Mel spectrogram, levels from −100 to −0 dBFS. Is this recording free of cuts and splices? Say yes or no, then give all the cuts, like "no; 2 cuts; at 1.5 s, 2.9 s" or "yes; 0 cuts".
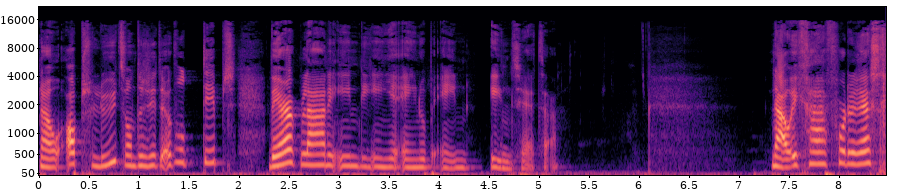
no; 5 cuts; at 1.4 s, 2.3 s, 3.3 s, 4.4 s, 7.3 s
